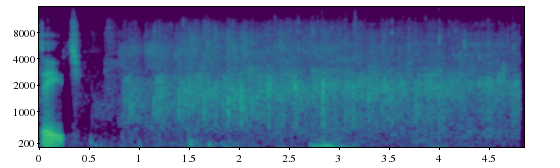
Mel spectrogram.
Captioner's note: audience applauding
